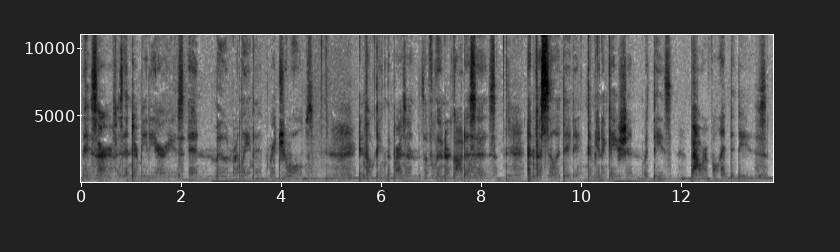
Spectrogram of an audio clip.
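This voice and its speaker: A woman playing a gentle, attentive witch-school shopkeeper in a soft, soothing ASMR roleplay. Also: unhurried, close to an everyday voice, low-quality recording.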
